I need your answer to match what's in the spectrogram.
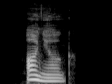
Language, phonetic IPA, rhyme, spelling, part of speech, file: Hungarian, [ˈɒɲɒɡ], -ɒɡ, anyag, noun, Hu-anyag.ogg
- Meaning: 1. material, matter, substance 2. a unit of knowledge to be taught and learnt 3. drugs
